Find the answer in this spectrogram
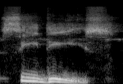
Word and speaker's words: cedi: Well, the Ghana CD, which if you don't know, the CD is spelled CEDI.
